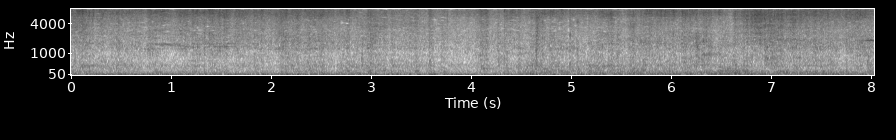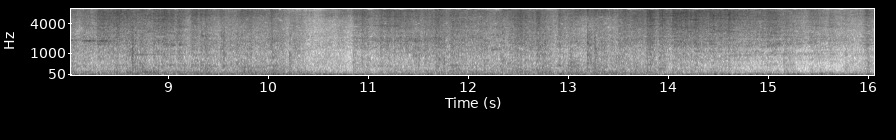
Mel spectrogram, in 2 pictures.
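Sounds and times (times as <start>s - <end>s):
steel wheels rumbling on rails: 0.0s - 16.0s
wheels clacking over rail joints: 0.0s - 16.0s.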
